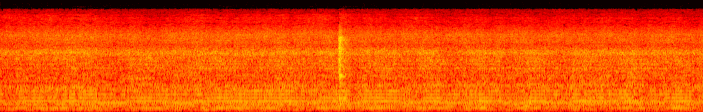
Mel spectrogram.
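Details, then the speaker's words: Crosley washing machine on heavy, warm, max full load, starting its final spin: steady even hum from pump and motor, clean tone, no knocking or scraping, not shaky; normal washer drain and spin-up. "It's draining out the water as it starts up to spin right now."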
